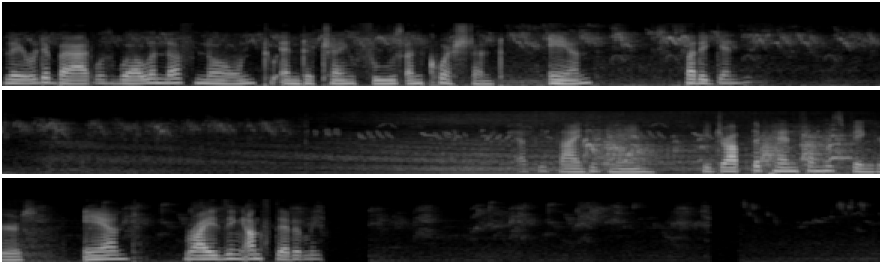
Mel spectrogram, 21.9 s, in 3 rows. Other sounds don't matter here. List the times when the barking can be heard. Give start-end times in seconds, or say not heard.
12.0-14.6.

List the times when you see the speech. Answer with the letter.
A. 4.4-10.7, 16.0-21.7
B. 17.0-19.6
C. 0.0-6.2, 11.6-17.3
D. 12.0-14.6
C.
